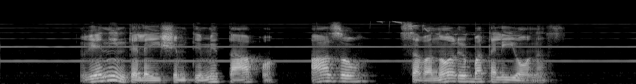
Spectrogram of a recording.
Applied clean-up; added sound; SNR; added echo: none; Bowed string instrument + Bird; 16 dB; none.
